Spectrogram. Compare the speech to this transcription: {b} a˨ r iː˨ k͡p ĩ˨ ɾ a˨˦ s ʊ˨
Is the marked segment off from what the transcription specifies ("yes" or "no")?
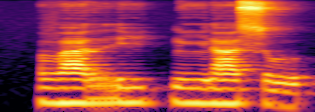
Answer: yes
